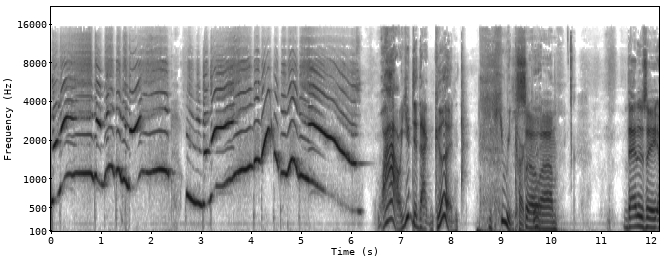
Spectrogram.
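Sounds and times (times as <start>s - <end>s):
slide whistle playing a short swooping intro theme: 0.0s - 6.5s
speech: 7.0s - 8.2s, 8.8s - 10.2s, 11.5s - 12.1s.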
